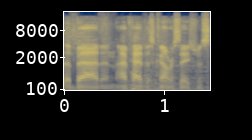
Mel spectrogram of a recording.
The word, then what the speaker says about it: Abaddon: got i got confused the correct pronunciation is abaddon i've had this conversation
